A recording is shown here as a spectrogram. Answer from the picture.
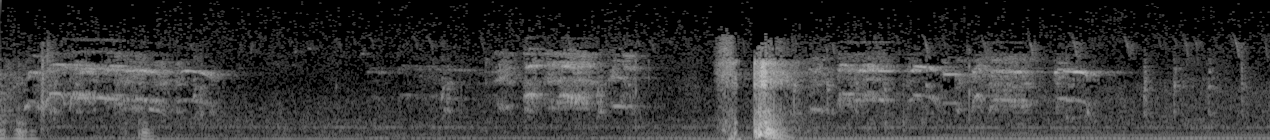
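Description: Several roosters crow in overlapping, drawn-out calls over a steady low background hum, with a brief louder knock partway through. No one speaks.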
